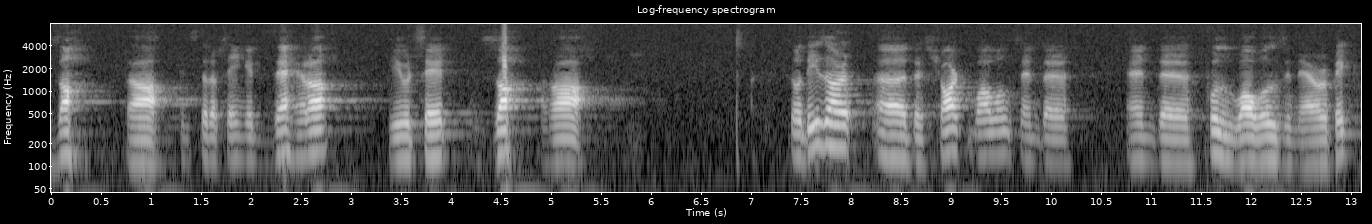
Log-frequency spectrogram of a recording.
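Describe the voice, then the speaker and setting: A man's voice: mid-range voice, moderate pace, dull audio. A man teaching Arabic pronunciation in a religious lesson, patiently repeating model sounds with many fillers.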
